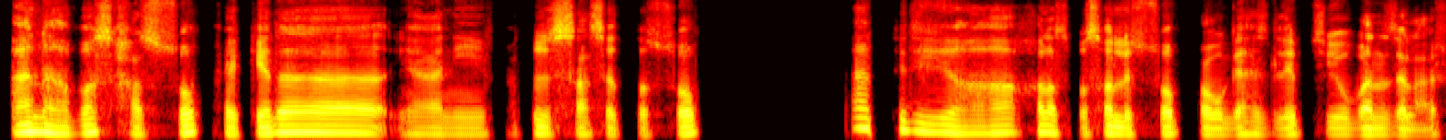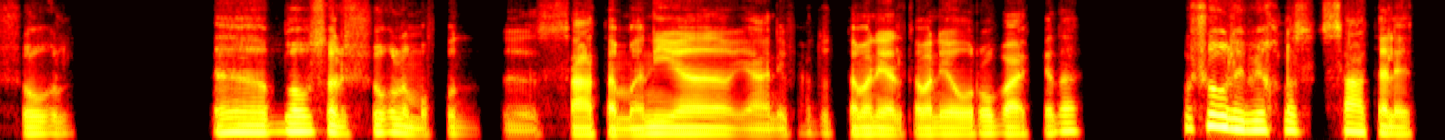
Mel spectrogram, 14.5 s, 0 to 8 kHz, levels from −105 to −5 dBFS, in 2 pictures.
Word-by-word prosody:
أنا 120 -3 +3
باصحى 110 0 -3
الصبح 105 +3 -3
كده 100 +3 +2 0.5
يعني 90 0 -9
في - - -31
حدود 100 +1 -13
الساعة 95 -2 0
6:00، - - -5 0.8
ابتدي 140 -10 -3
آآ، 105 +2 -3
خلاص 115 -1 -4
باصلي 100 +2 -1
الصبح 95 +1 -5
وأجهز 90 0 -5
لبسي 95 +1 -7
وبانزل 90 -1 -3
على 80 - -11
الشغل. 95 +3 -5 0.7
آآ، 115 +1 +4
باوصل 130 +2 +4
الشغل 115 +3 -1
المفروض 95 0 -6
الساعة 75 +5 0
08:00 95 +1 +3
يعني 85 -1 -5
في 105 - -28
حدود 105 -1 -15
08:00 90 0 +3
ل08:15 95 +3 +1
كده، 135 +6 -1 0.5
وشغلي 180 -2 +8
بيخلص 150 -2 +3
الساعة 130 -2 +3
15:00 95 -3 +1
95 Hz, 145 wpm, -26 LUFS, 90-115 Hz, 0.8 s, وشغلي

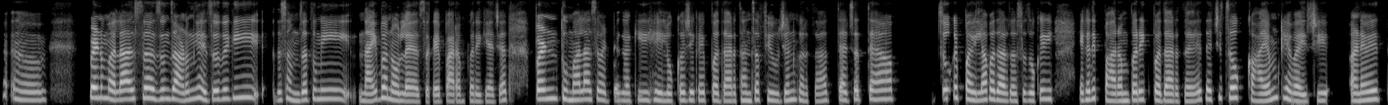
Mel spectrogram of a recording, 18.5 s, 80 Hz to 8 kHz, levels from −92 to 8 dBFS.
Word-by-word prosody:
अ, 270 - -4 1.0
पण 290 -1 +8
मला 240 -1 +5
असं 270 +2 +2
अजून 260 0 0
जाणून 235 -2 +2
घ्यायचं 245 -4 +1
होतं, 255 +2 +2
की 295 +1 0 0.3
आता 225 - -4
समजा 230 -2 0
तुम्ही 255 +3 -2 0.2
नाही 200 +3 +2
बनवलंय, 220 -8 +2
असं 180 0 -7
काही 185 +1 +1
पारंपरिक 190 0 -3
याच्यात. 190 +5 -3 0.4
पण 260 +1 +6
तुम्हाला 235 -1 +2
असं 245 0 -1
वाटतं 215 -2 -4
का? 210 - -2
की 225 +1 -4
हे 220 -3 +1
लोकं 205 +2 -1
जे - - +3
काही 220 0 -2
पदार्थांचा 210 +1 -1
फ्युजन 220 -1 -1
करतात, 205 -2 -5
त्याच्यात 225 +3 -1
त्या 250 0 +1 0.7
जो 255 - +2
का 295 - +3
पहिला 230 -2 +3
पदार्थ 225 -4 +2
असतो, 205 +1 -3
जो 210 0 0
काही 255 0 -1 0.4
एखादी 235 +4 +2
पारंपरिक 210 +2 +1
पदार्थ 200 -3 +1
आहे, 195 +3 0
त्याची 255 +2 0
चव 285 0 +5 0.2
कायम 215 +4 +1
ठेवायची. 210 -4 0 0.3
आणि 225 +4 +3
225 Hz, 160 wpm, -25 LUFS, 205-250 Hz, 1.0 s, पण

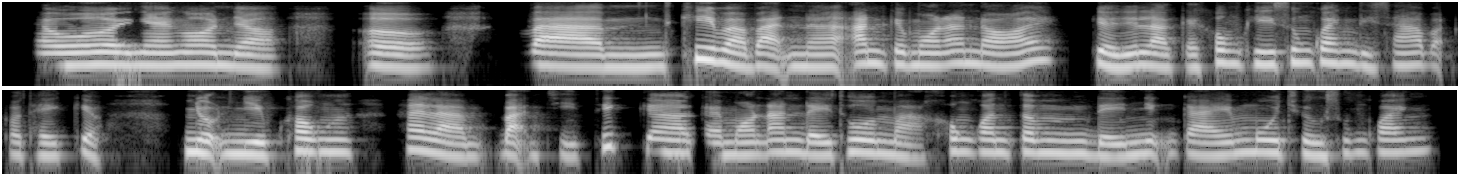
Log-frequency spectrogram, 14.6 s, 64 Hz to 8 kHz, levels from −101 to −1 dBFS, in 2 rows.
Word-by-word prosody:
Eo 215 0 0
ôi, 225 0 +5
nghe 215 -1 +3
ngon 225 -1 +2
nhỉ! 200 - +1 0.5
Ờ, 195 -3 +1 0.5
và, 205 -3 +7
ừm, 190 +1 -1
khi 300 -2 +6
mà 225 -5 +5
bạn, 200 -1 +1
à, 195 0 0
ăn 235 +3 +3
cái 230 - -1
món 215 0 0
ăn 240 +1 0
đó 210 -2 +1
ấy, 275 +5 -1 0.2
kiểu 235 -5 +3
như 200 +2 +2
là, 210 -3 +2
cái 190 0 -7
không 240 +4 -1
khí 230 0 0
xung 250 +2 -2
quanh 245 -2 0
thì 205 - -5
sao? 215 +3 -5
Bạn 210 - -12
có 200 - -7
thấy, 185 -1 -6
kiểu, - - -4 0.4
nhộn 210 -2 +2
nhịp 200 -1 +3
không 235 0 +1 0.3
hay 260 -2 +2
là 195 -5 +2
bạn 200 -2 0
chỉ 180 -2 -12
thích, 310 0 -2
a, 230 -3 0
cái 195 0 -4
món 200 0 -2
ăn 230 0 -1
đấy 195 -1 +1
thôi 230 0 +1
mà 185 -5 -5
không 235 +6 -5
quan 230 -1 -1
tâm 220 -2 -2
đến 185 +1 -2
những 210 0 -6
cái 200 -1 -3
môi 230 0 0
trường 210 -4 -3
xung 220 +4 -11
quanh? 235 +2 -5
215 Hz, 235 wpm, -21 LUFS, 200-230 Hz, 0.5 s, và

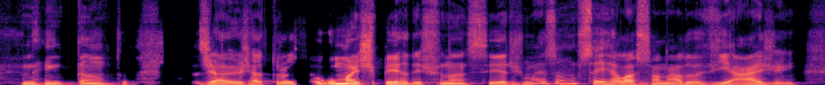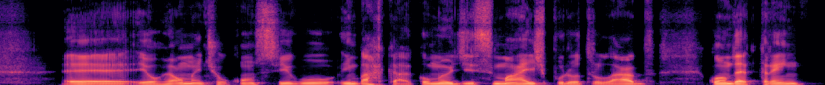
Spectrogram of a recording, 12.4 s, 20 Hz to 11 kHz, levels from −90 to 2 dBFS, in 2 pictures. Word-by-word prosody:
nem 145 -4 +1
tanto. 125 0 -2 0.5
Já, 115 +2 +3
eu 105 - +2
já 105 -1 -1
trouxe 105 +2 -1
algumas 115 +1 +6
perdas 110 -2 +2
financeiras, 110 +3 -1
mas 235 +6 -4
eu 230 - -2
não 225 - -3
sei, 210 -6 0
relacionado 130 -4 +1
à - - -2
viagem. 100 -4 -1 0.7
Eh, 90 -3 +1
eu 95 -1 -1
realmente 115 +3 -2
eu 125 - -7
consigo 115 -2 -3
embarcar, 115 +1 -3
como 105 +1 0
eu 110 - +4
disse, 90 +1 -4
mas 120 +2 +1
por 100 -3 -5
outro 90 -1 -4
lado, 95 0 -1 0.4
quando 120 -3 +4
é 100 - +5
trem 115 +2 -2
115 Hz, 155 wpm, -21 LUFS, 100-125 Hz, 0.7 s, algumas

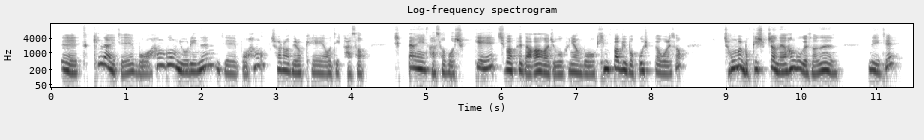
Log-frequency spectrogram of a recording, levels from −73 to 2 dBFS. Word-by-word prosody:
예 160 -6 +2
특히나 355 - -1
이제 175 -3 -1
뭐 155 - -6
한국 315 -4 +1
요리는 190 - 0
이제 155 -8 -8
뭐 - - -7
한국처럼 210 - -3
이렇게 155 -1 -5
어디 155 +3 -6
가서 - - -7 0.3
식당에 240 -4 +3
가서 165 -4 -4
뭐 150 - -4
쉽게 245 - -1
집 205 -7 -4
앞에 195 -1 +3
나가 160 +5 +5
가지고 145 -2 -1
그냥 165 -1 -2
뭐 145 -1 -4
김밥이 220 +3 +4
먹고 160 +1 -1
싶다고 170 -6 -4
해서 150 - -7 0.5
정말 230 +6 +3
먹기 200 +3 +2
쉽잖아요 205 -5 +3
한국에서는. 180 -5 +2 0.3
근데 205 -2 +1
이제 315 - -5
185 Hz, 375 characters per minute, -26 LUFS, 155-225 Hz, 0.5 s, 나가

